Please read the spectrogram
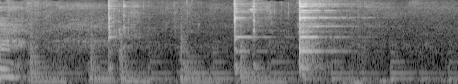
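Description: Metal spoon clinking against a cut-glass bowl while stirring chopped vegetables, a few sharp clinks with the loudest, ringing one about one and a half seconds in. Background music plays underneath.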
